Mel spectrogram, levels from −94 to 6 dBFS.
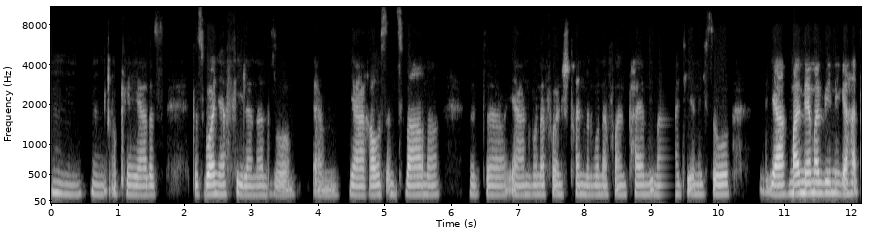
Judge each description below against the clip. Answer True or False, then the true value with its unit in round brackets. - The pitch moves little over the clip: True (1.2 semitones)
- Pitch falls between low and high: True (160 Hz)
